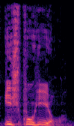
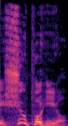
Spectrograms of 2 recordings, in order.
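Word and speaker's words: Xpujil: It's pronounced according to who's pronouncing it. If it's pronounced in a typical Mexican way, it's Ixpuhil. If it's pronounced like the Maya, they say Xupuhil.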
